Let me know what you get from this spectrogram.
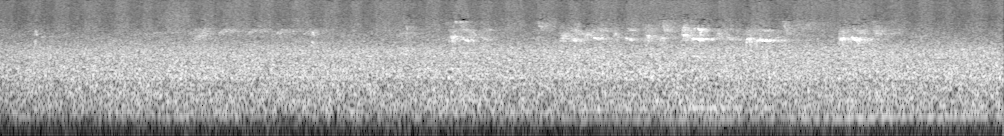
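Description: Japanese paradise flycatcher giving short, sharp 'kihi' calls, about half a dozen from about halfway through, over a loud, steady rushing background noise.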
